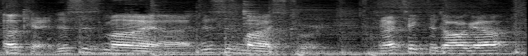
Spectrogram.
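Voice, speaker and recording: Higher-voiced man, halting kids' show sidekick. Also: animated. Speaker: puppet show helper and sidekick. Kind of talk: casual improvised storytelling for kids. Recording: roomy echo, faint music behind.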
